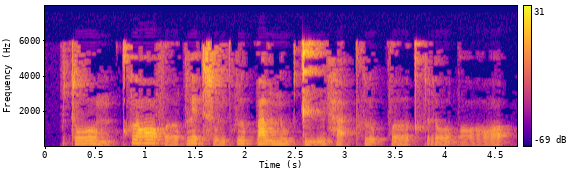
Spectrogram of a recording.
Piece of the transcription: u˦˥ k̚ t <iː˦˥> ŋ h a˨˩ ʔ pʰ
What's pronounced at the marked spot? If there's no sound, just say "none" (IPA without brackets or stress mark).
iː˦˥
